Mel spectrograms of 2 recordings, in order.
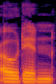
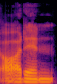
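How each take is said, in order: First: The first syllable sounds like 'oh'. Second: The first syllable sounds like 'aw'. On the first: "You said Odin" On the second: "I've always said Auden"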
